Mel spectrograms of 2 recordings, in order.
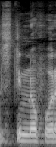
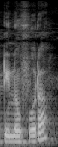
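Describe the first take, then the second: First: Ctenophora with an S sound first, "stinnophora"; alternative pronunciation. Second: Ctenophora with a silent C, "tinophora"; alternative pronunciation. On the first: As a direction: start Ctenophora on "st". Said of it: "Ctenophora बोल". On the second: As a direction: start Ctenophora straight on T. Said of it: "Ctenophora या Ctenophora". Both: Shown as a demonstration.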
